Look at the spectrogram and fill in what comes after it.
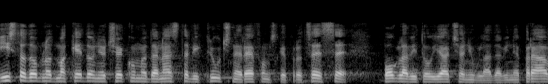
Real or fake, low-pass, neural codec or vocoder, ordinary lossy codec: real; 7.2 kHz; none; none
